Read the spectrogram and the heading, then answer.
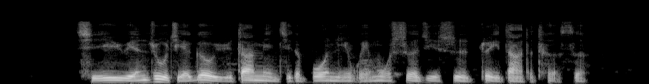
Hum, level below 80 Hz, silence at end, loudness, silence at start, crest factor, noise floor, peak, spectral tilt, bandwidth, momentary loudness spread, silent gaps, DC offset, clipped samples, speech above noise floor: none; -56 dBFS; 0.65 s; -19 LUFS; 0.8 s; 18 dB; -82 dBFS; -2 dBFS; -7.5 dB/octave; 7.8 kHz; 13 LU; none; under 0.1%; under 0.1%; 63 dB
